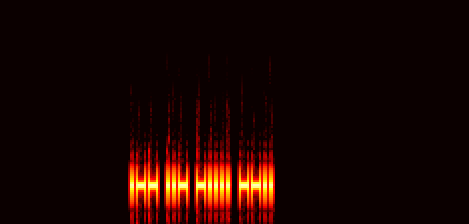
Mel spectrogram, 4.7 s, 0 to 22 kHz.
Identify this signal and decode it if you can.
Morse code, heard as a keyed tone, about 40 wpm, 700 Hz. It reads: WU6Z
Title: USA Call Signs - 4 Characters - Repeated 2x - 40wpm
